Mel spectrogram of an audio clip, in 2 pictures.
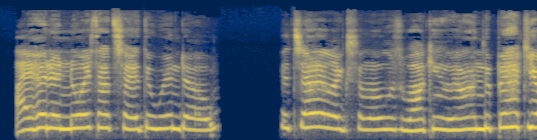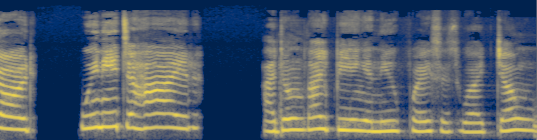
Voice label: Drama Scared

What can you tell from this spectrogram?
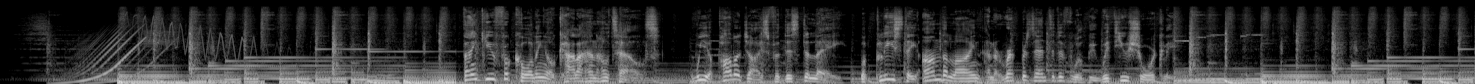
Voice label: on hold

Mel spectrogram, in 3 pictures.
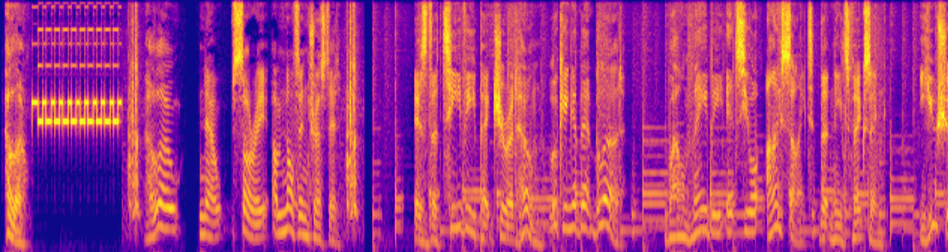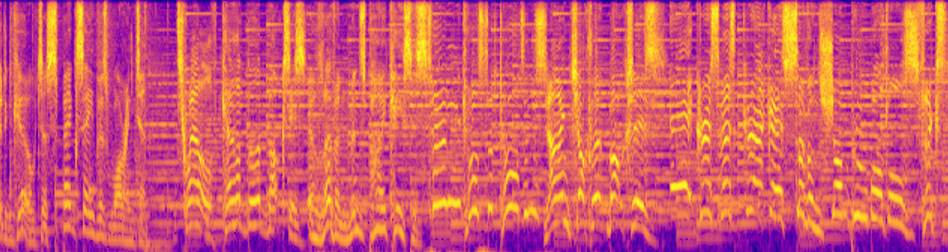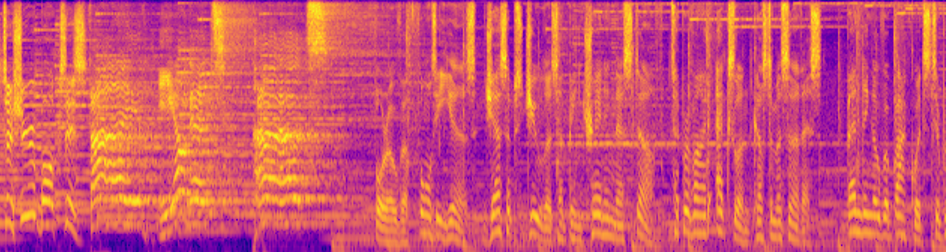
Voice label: Commercial Showreel

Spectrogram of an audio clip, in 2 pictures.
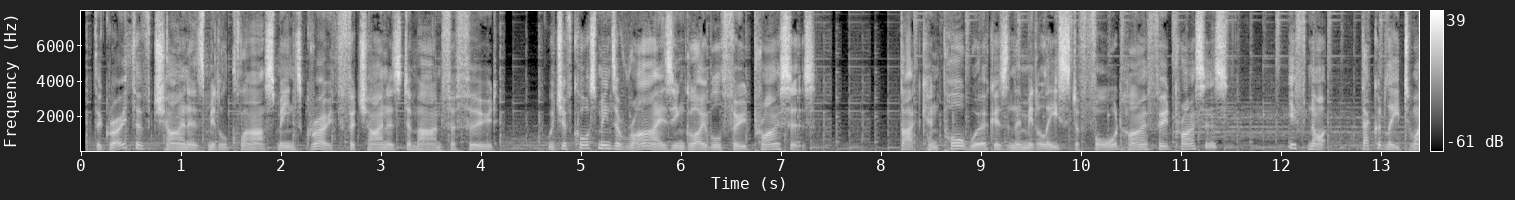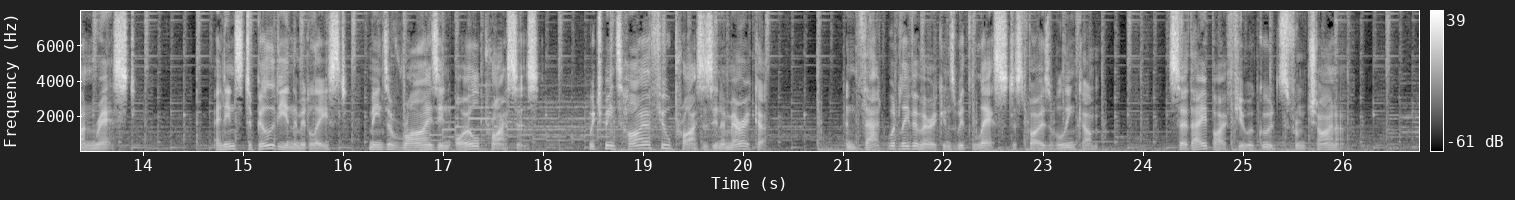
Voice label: narration mix

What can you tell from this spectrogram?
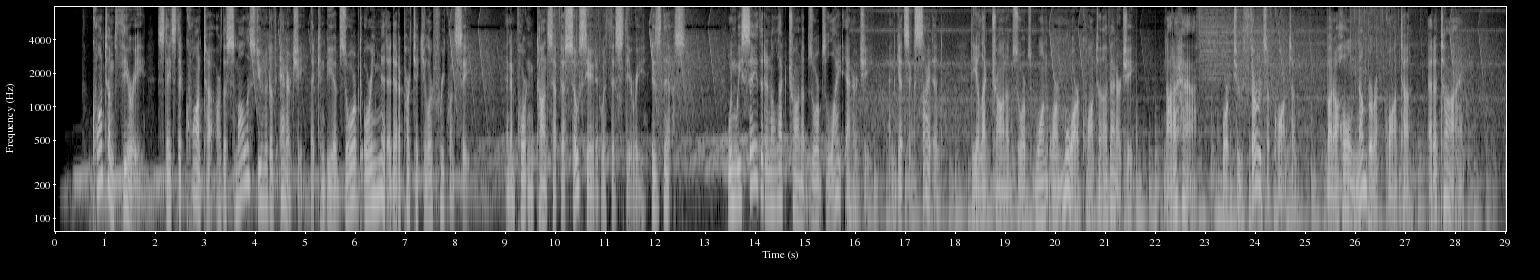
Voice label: Technical Narration

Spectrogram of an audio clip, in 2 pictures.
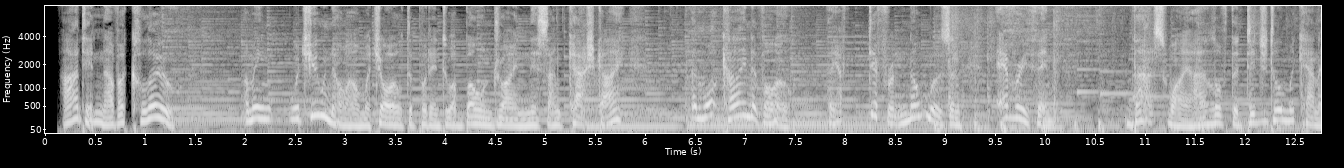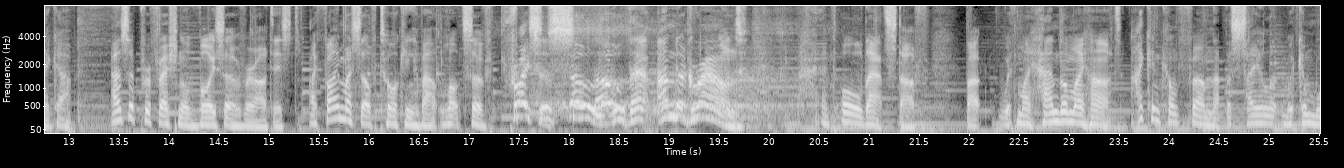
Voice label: Commercial, british

